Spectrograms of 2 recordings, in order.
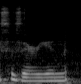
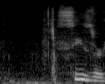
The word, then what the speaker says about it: Caesar: And if you want a visual, here is a Caesarean wheel. Caesar cipher. I've been mispronouncing it.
